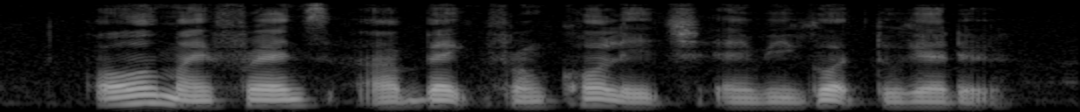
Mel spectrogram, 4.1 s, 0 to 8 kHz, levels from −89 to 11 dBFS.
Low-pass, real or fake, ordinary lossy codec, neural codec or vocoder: 7.2 kHz; real; none; none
